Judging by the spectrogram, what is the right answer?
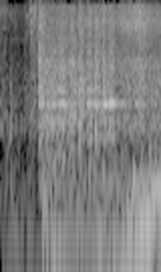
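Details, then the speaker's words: Ford Mustang crank-no-start with flashing security light, fixed by a new transceiver, new ignition and newly cut keys: quick crank, engine catches cleanly and settles into a steady low running note with no stumble; normal start. "starts so we had a bat transceiver we needed to cut new keys for this"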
